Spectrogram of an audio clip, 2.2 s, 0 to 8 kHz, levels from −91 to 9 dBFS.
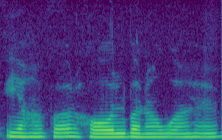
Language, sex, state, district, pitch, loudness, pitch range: Hindi, male, Chandigarh, Chandigarh, 205 Hz, -15 LUFS, 200-215 Hz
